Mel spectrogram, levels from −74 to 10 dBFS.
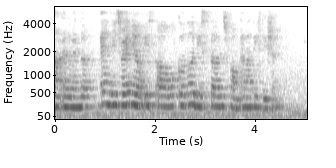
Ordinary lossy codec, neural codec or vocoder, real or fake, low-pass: none; none; real; 5.4 kHz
